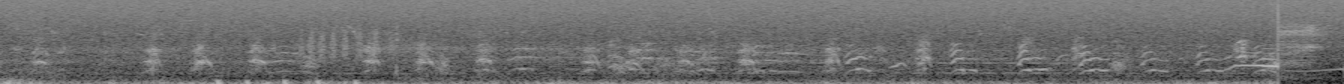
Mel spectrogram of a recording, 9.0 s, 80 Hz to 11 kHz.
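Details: A pack of Briquet du pays hounds, called in to join an 8-year-old lead dog that found the lost hare trail again on a ploughed field, bays in overlapping, yelping cries.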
